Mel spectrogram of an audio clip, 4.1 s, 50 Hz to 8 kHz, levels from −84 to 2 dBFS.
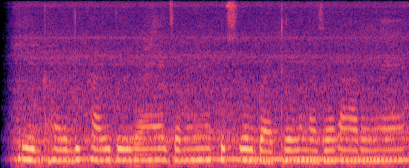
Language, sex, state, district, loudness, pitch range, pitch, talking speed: Hindi, female, Chhattisgarh, Raipur, -15 LUFS, 190-195 Hz, 195 Hz, 235 wpm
